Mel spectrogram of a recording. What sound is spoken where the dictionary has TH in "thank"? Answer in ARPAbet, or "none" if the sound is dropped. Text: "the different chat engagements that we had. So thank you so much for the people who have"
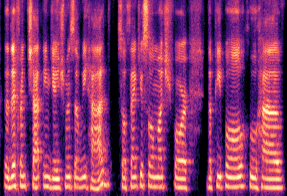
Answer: TH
